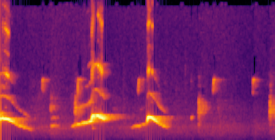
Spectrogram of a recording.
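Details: Starling singing nearby: clear slurred whistles, a high note gliding downward, then two notes that swoop up and fall away, separated by short gaps, with a few faint soft chirps in a quiet background.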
